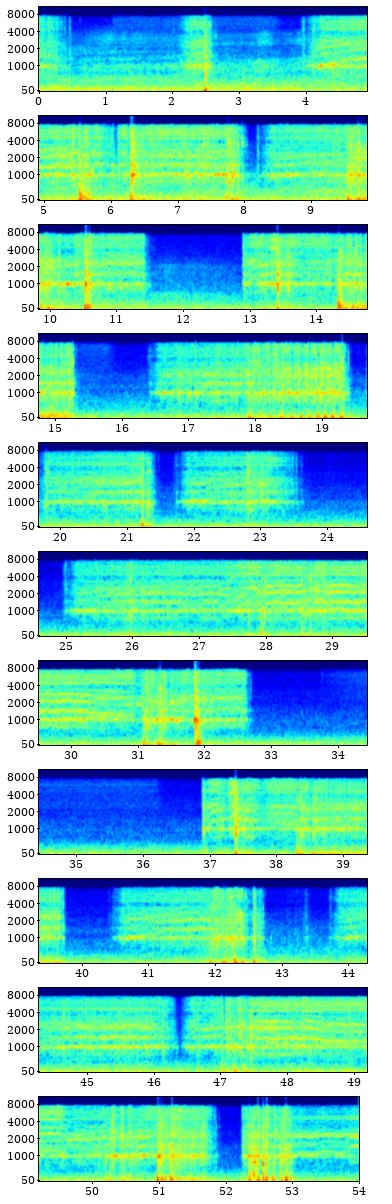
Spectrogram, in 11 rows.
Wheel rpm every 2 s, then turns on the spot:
10, 30, 130, 140, 120, 110, 100, 70, 100, 100, 100, 70, 70, 160, 160, 160, 40, 0, 100, 130, 110, 50, 130, 120, 160, 130, 90.
18-20 32-34 42-44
